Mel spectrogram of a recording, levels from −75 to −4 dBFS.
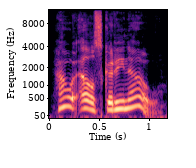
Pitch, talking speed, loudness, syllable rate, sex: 205 Hz, 255 wpm, -14 LUFS, 6.1 syllables/s, male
